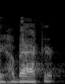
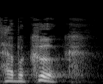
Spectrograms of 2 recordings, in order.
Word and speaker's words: Habakkuk: Habakkuk. That's the correct way. I always say Habakkuk, but that's white boy American. The right way to say it is Habakkuk. Like, think of a kook. Do you have a kook? Yeah, I got a kook. Habakkuk, that's how you say it.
